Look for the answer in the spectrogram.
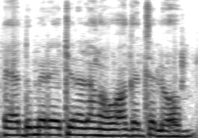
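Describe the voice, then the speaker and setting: A man's voice: fairly high pitch, fairly even intonation, fast talker, mellow, a little hiss or hum. A man with a Filipino accent doing voice-over narration for a vlog. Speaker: vlogger.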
